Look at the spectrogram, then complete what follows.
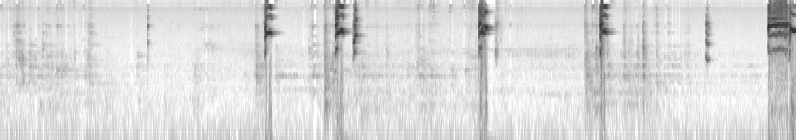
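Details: Scattered sharp high chirps from rosy-faced lovebirds, four kept caged beside a window, come every second or two over a low hum of room and street noise, ending in a louder burst.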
